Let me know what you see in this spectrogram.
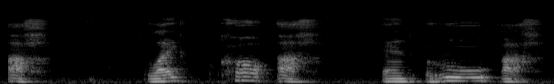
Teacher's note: you pronounce the vowel first, ah, and only then the consonant h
